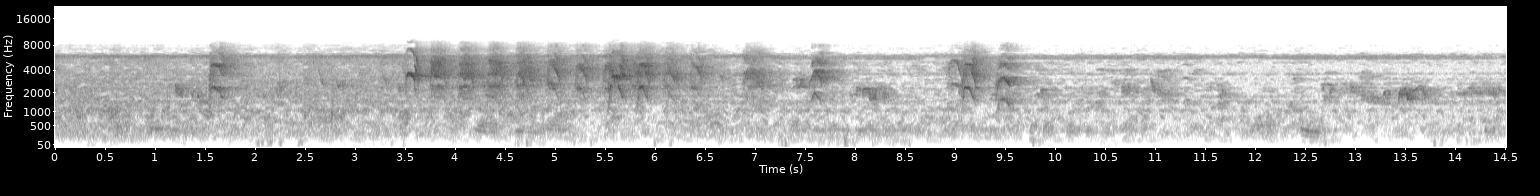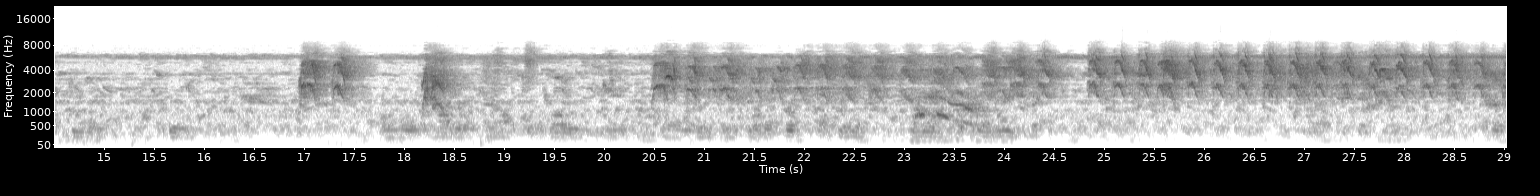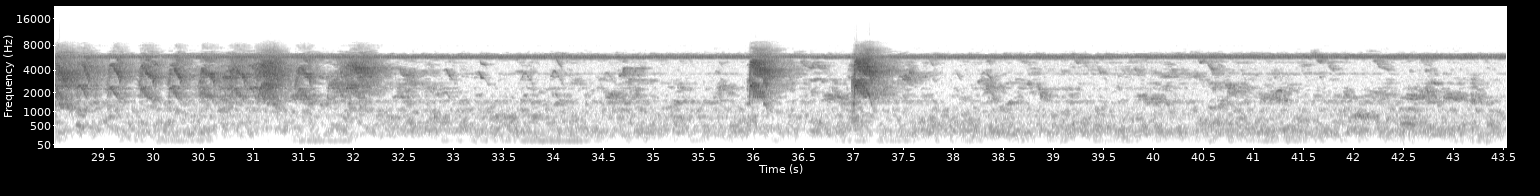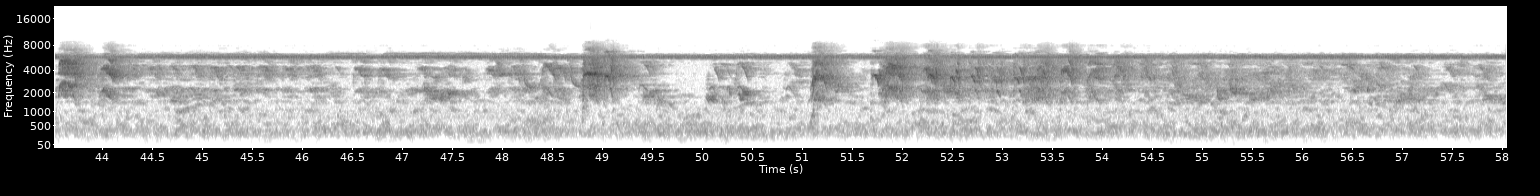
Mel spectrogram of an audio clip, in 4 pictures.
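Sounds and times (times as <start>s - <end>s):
birds chirping: 0.0s - 58.0s
steady high-pitched whine: 0.0s - 58.0s.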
